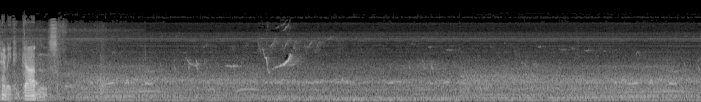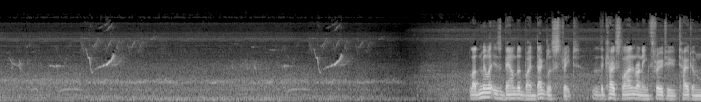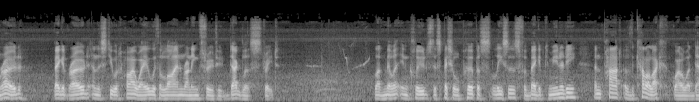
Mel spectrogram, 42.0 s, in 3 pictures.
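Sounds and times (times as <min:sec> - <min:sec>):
birds calling: 0:00.0 - 0:42.0
outdoor background hiss and hum: 0:00.0 - 0:42.0
sharp sweeping whistled call: 0:03.7 - 0:06.5, 0:14.2 - 0:17.0, 0:19.4 - 0:21.5, 0:34.2 - 0:35.6.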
